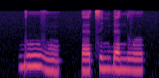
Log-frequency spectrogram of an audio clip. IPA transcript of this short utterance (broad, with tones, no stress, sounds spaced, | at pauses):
ɡ uː˦ v ũ˨ | ɛ˨ t͡s i˦ ŋ ɗ ɛ˦ n v ʊ˦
